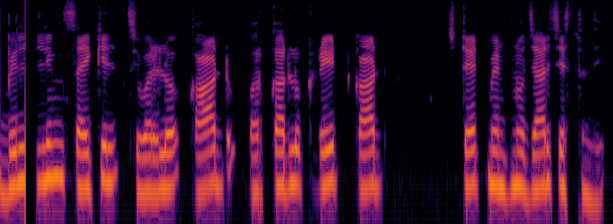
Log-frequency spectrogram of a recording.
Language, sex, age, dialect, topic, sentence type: Telugu, male, 56-60, Central/Coastal, banking, statement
